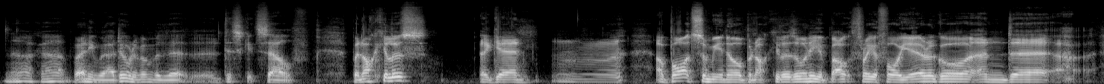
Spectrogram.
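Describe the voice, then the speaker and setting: A man's voice: medium pitch, normal speed, gravelly, a bit bright. A man, giving casual, nostalgic commentary in a rambling, chatty way, musing aloud to the viewer. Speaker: retro collector presenting a video.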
